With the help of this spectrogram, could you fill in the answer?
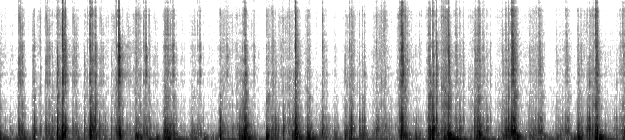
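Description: Two metal needles scrape and scratch the surface of a thin wood veneer sheet resting on two microphones. A quick, irregular patter of soft, low-heavy scratches and ticks follows, each with a brief bright edge and almost no ring.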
